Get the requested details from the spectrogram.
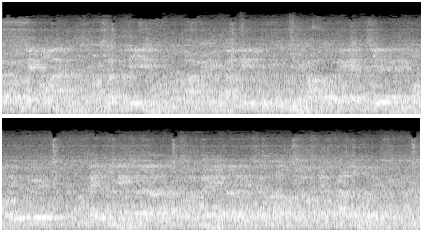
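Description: A young man speaks calmly through loudspeakers in a large echoing hall.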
